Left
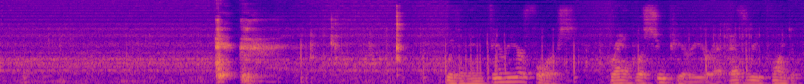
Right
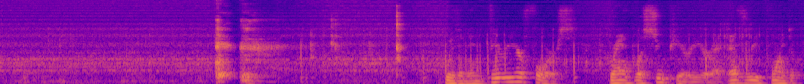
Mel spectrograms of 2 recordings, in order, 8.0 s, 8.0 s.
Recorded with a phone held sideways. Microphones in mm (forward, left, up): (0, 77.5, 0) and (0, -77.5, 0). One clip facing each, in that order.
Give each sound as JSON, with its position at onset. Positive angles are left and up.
{"t": 2.2, "sound": "throat clearing", "side_deg": -30, "distance_m": 1.2}
{"t": 4.5, "sound": "a man speaking", "side_deg": -70, "distance_m": 1.0}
